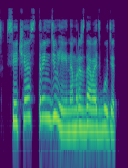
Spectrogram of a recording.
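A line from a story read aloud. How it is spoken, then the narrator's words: Cheerful snort. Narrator (Russian): Весело фыркнула Йосика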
